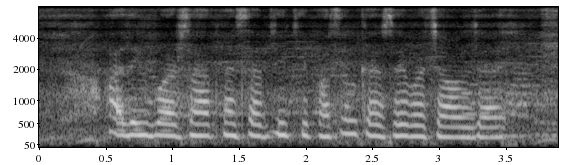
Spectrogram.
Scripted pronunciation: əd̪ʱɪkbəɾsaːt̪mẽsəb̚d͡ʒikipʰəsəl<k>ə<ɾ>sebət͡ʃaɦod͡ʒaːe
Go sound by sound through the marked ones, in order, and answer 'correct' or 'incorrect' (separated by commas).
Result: correct, correct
